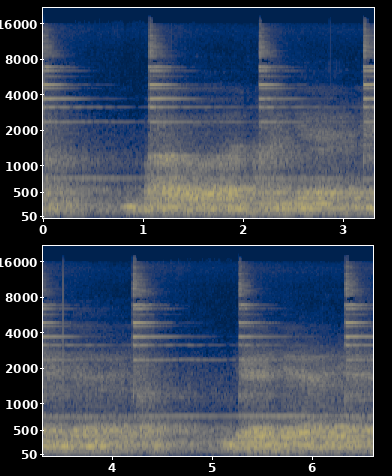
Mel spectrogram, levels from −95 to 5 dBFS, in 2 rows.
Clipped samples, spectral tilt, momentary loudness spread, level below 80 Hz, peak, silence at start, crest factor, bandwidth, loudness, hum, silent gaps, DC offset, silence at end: under 0.1%; -4.5 dB/octave; 11 LU; -64 dBFS; -12 dBFS; 0 s; 14 dB; 18 kHz; -26 LUFS; none; none; under 0.1%; 0 s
